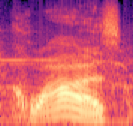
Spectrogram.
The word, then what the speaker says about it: Kwaaaaz: Kwaaaz, and I say that how it's pronounced. Kwaaaz and Quad A face off against Free Candy,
